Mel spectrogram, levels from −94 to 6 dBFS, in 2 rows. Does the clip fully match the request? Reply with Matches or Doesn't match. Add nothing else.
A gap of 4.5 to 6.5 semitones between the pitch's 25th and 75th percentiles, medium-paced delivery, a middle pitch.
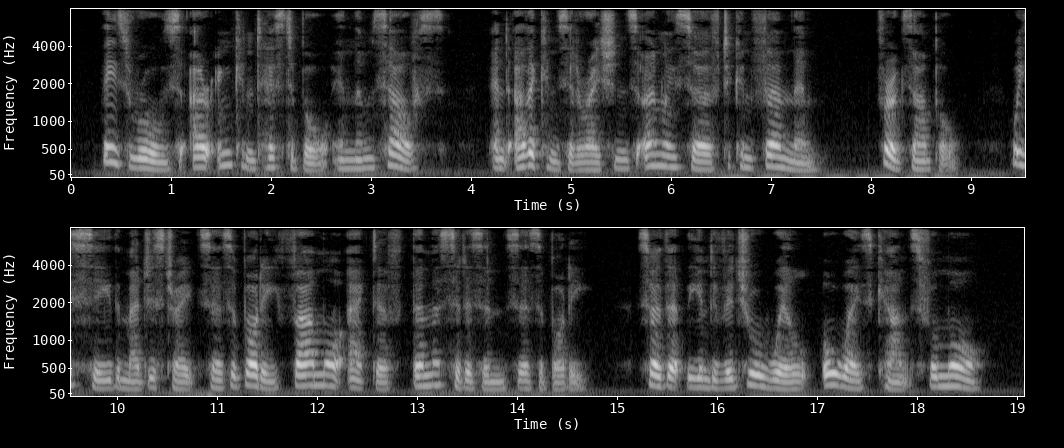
Doesn't match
